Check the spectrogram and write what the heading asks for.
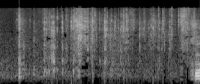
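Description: Foil trading-card packet crinkling and crackling as it is handled and opened by hand.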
